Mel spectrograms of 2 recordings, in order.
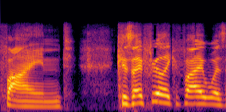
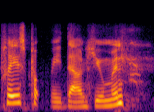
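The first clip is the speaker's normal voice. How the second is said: put-on dog voice; 2 semitones lower than usual. Voicing a held dog asking to be put down: voicing the dog. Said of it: "He's just like".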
